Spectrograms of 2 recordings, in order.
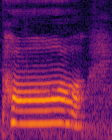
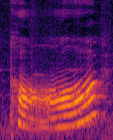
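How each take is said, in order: First: The tone stays level. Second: The tone rises.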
